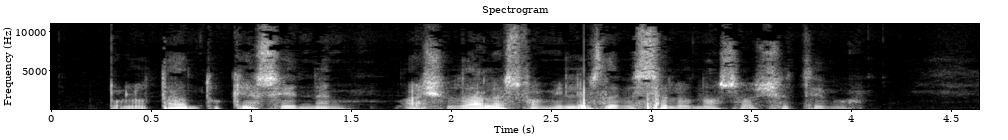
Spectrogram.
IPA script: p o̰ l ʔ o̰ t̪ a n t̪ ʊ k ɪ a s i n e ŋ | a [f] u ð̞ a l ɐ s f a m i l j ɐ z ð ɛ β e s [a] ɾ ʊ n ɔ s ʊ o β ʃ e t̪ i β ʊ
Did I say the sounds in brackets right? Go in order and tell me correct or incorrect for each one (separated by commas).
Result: incorrect, incorrect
